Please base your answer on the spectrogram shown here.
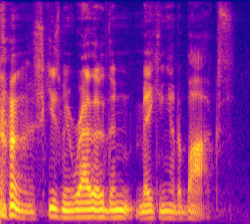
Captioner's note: coughs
